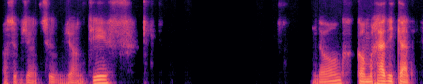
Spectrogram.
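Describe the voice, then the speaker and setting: A man's voice: sits low, extremely slow, gravelly, warm tone, dull audio. A man teaching a French grammar lesson online, patiently repeating verb forms and praising his students.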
